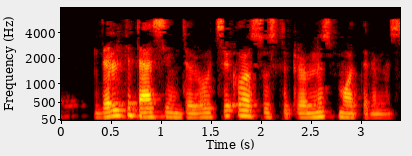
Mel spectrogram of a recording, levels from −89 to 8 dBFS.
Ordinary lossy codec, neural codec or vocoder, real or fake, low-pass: MP3, 24 kbps; none; real; 7.2 kHz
